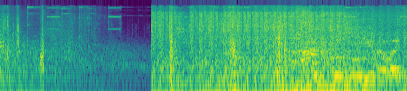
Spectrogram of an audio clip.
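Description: Gunfire in Counter-Strike: Source, a quiet stretch with faint game tones giving way to a loud, dense burst of rapid shots and booms that continues to the end.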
